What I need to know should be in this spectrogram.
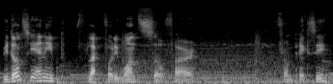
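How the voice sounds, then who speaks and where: An esports caster calls a live strategy game tournament with music playing behind him. His medium-pitched voice is animated and moves at a moderate pace, and his talk comes in loose, rambling bursts that keep interrupting and restarting.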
